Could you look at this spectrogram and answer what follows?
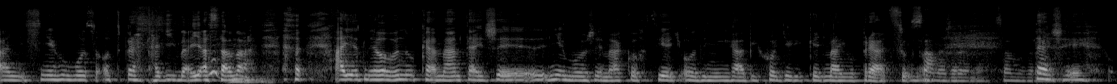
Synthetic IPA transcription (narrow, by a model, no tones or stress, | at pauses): ʔaɲisɲɛɦumʊɔd͡zɔ̰t̪pɾat̪aɟibajasama | a̰jɛd̪nɛːɦɔʋnukamaːmt̪aɡʒɛɲɛmʊɔʒɛmakɔxt͡sɪɛɟɔd̪ɲiɣabixɔɟilikɛɟmajuːpɾaːt͡suamɔzɾɛmɛsamt̪aɡʒɛ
